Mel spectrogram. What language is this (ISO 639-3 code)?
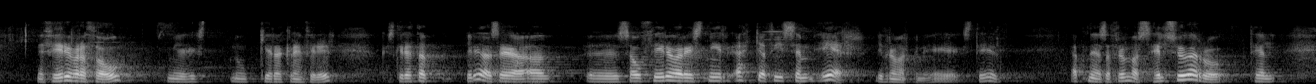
isl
